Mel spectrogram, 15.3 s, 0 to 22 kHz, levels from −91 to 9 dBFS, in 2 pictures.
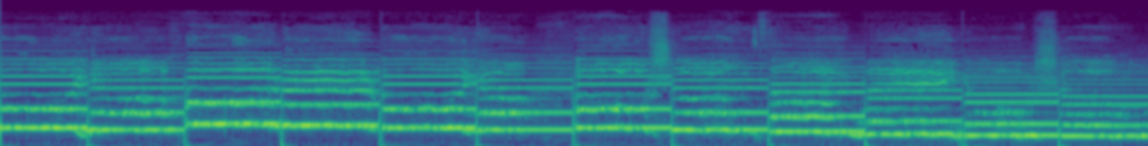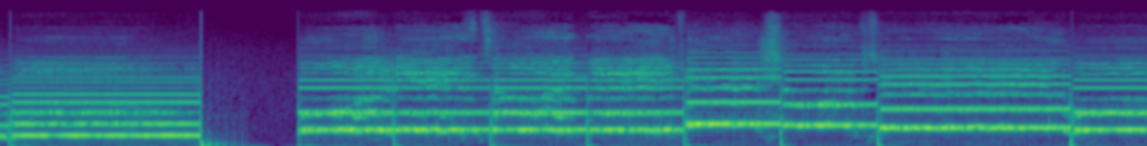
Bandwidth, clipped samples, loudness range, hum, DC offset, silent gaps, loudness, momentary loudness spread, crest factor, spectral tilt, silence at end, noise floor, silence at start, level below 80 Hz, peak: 11.5 kHz; under 0.1%; 3 LU; none; under 0.1%; none; -15 LUFS; 5 LU; 12 dB; -4.5 dB/octave; 0 s; -52 dBFS; 0 s; -48 dBFS; -2 dBFS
